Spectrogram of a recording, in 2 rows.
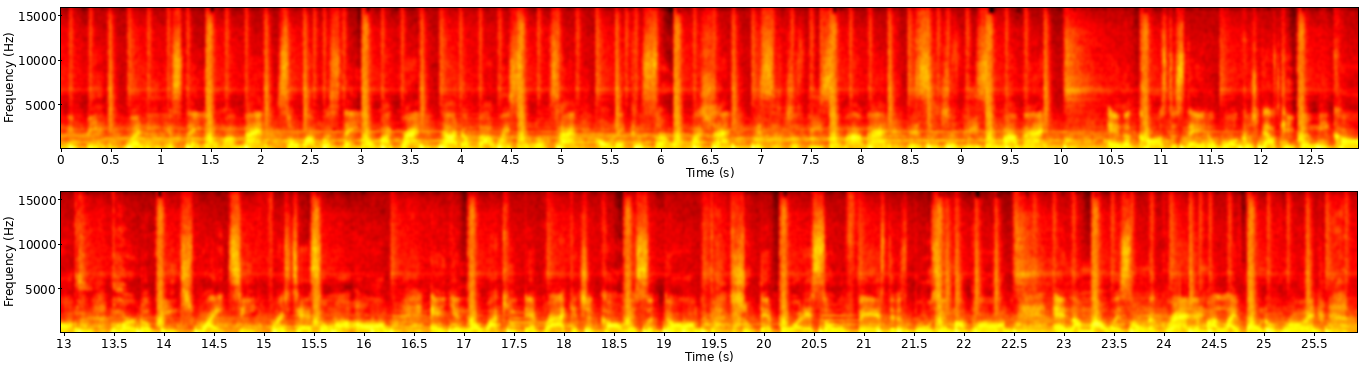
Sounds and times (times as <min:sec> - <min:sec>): Music: 0:00.0 - 0:25.9.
